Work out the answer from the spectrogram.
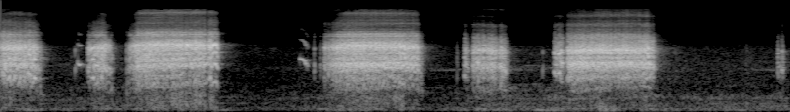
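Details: Black-naped oriole, locally called kilyawan, giving loud harsh, nasal, buzzy calls, each lasting about half a second to a second, in uneven bursts with short pauses between.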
